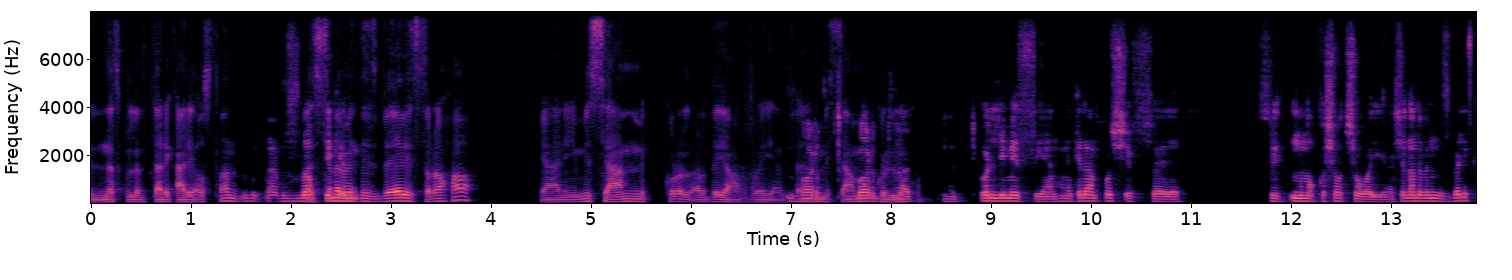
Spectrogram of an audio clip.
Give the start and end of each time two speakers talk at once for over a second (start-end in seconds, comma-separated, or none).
7.0-8.3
